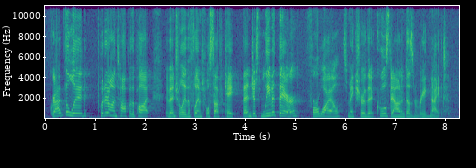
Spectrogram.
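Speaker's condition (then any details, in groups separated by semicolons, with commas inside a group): No condition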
